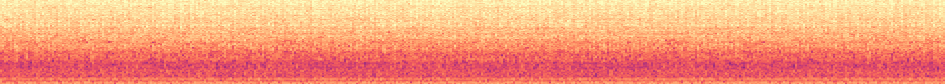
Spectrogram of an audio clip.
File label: stuka side, engines; War Thunder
